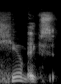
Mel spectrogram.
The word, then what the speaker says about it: humor: When did New Yorkers start pronouncing humor with a Y? Like, when did that happen? It's an H on the front of that word. It's humor.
